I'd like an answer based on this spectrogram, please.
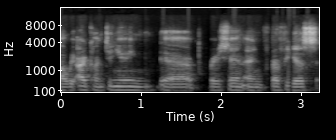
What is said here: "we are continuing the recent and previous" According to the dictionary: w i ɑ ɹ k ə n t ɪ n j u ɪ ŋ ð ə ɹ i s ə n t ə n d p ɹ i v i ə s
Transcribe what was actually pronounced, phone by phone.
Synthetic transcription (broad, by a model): w i ɑ ɹ k ə n t ɪ n j u ɪ ŋ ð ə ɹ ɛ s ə n ə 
